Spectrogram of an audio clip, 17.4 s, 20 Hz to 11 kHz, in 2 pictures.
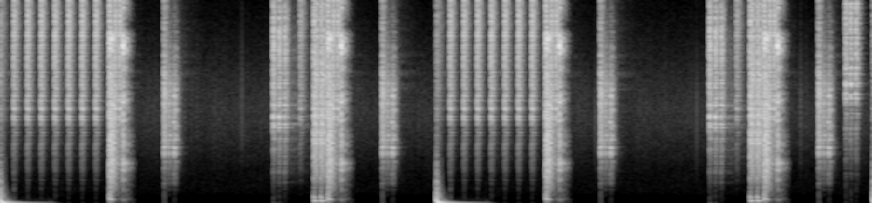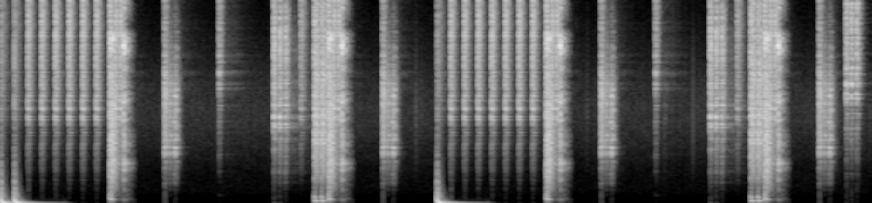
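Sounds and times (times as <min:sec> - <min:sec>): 
full drum loop at 110: 0:00.0 - 0:01.8, 0:02.8 - 0:06.2, 0:07.1 - 0:10.5, 0:11.5 - 0:14.9, 0:15.8 - 0:17.4.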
